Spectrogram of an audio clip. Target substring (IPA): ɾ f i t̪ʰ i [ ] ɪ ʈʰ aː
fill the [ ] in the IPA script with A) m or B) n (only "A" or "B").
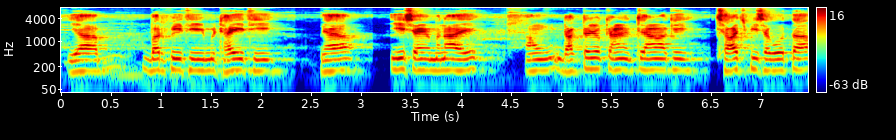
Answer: A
